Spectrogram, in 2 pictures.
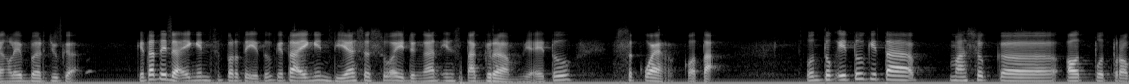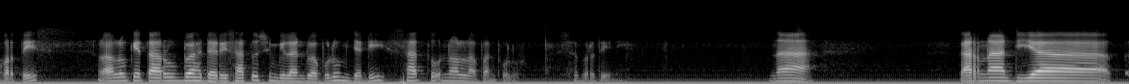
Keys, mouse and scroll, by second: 4.9 click, 11.3 click, 14.3-17.3 drag, 20.6 click.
